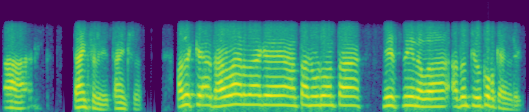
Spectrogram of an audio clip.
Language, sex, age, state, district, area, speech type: Kannada, male, 60+, Karnataka, Dharwad, rural, conversation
